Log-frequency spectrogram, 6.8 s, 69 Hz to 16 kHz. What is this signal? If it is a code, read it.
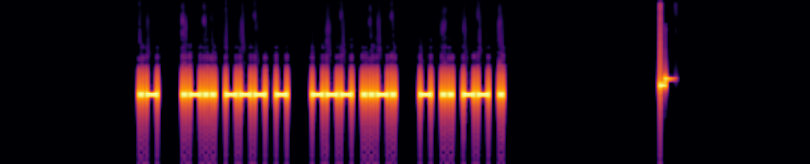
Morse code, heard as a keyed tone, about 38 wpm, 700 Hz. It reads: A LOT OF TIME
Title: Sets of 4 Words 40wpm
